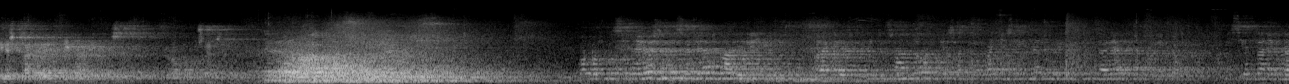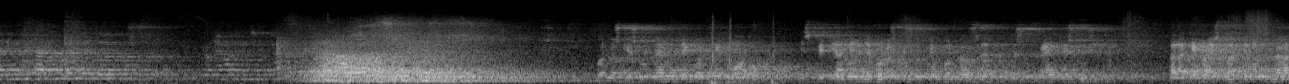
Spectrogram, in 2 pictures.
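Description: A young man speaks into a microphone, his voice echoing in a large hall.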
